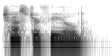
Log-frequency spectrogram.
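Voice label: "chesterfield", British English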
